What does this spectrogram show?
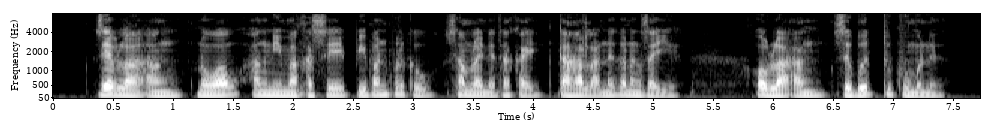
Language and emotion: Bodo, sad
